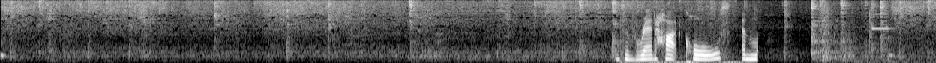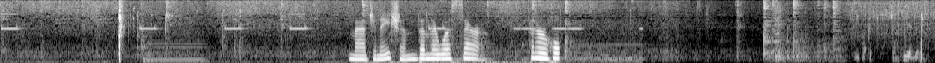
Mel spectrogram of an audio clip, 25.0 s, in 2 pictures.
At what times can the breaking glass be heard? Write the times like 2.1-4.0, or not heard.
14.1-14.8.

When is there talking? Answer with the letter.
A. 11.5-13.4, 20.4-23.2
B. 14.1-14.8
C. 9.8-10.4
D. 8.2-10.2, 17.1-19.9
D.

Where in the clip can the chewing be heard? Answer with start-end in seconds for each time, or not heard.
not heard.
